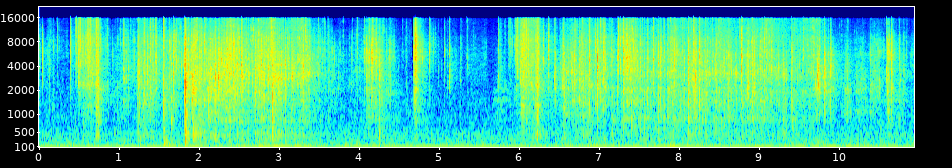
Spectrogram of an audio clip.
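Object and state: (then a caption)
Dry, brittle soap curls. Fingers crush and rub thin, brittle pink-brown dry soap rose curls on a green surface, breaking them into flakes. Dense, bright crinkling and crackling comes in bursts with brief pauses and a few sharper snaps, while a steady low hum runs underneath.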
